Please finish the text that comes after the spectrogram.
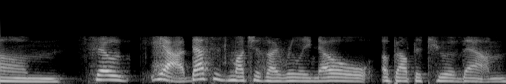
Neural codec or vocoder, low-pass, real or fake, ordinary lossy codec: none; 3.6 kHz; real; AAC, 16 kbps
